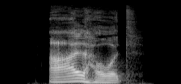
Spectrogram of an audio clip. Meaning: eelskin
- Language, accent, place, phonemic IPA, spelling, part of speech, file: German, Germany, Berlin, /ˈaːlˌhaʊ̯t/, Aalhaut, noun, De-Aalhaut.ogg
